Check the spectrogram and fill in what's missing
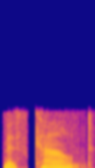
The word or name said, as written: miscount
